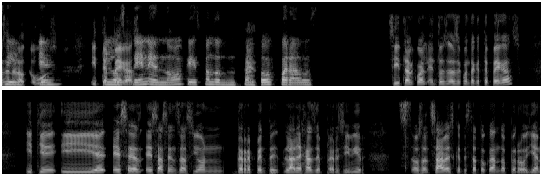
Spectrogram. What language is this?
Spanish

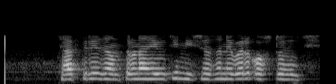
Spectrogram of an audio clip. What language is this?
Odia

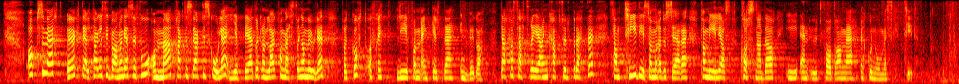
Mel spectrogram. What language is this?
Norwegian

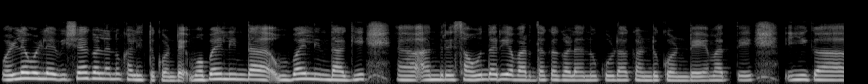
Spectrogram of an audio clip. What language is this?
Kannada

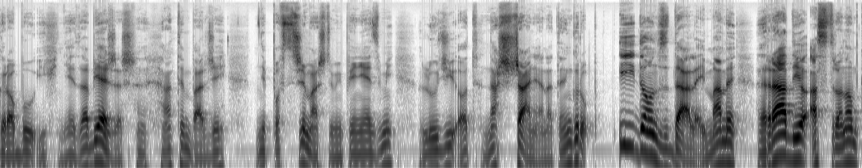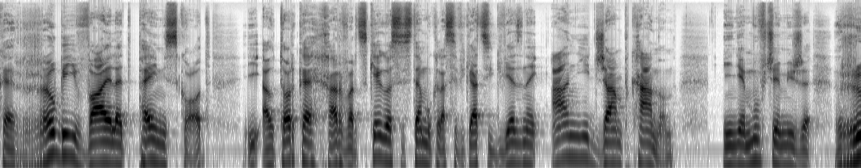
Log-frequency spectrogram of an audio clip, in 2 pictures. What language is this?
Polish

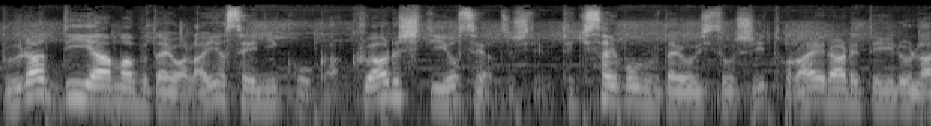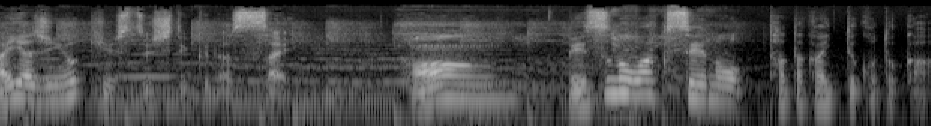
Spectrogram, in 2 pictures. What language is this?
Japanese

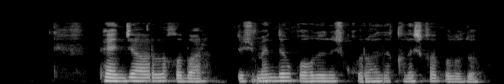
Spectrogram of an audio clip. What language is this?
Uyghur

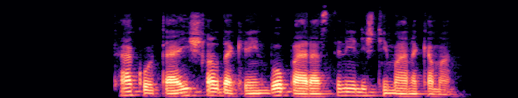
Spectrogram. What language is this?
Central Kurdish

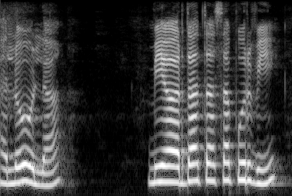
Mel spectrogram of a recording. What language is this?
Marathi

